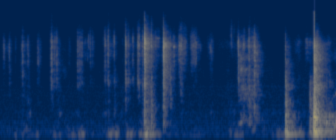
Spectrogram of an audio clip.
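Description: Scissors cutting paper along a marked line for a bottle rocket fin: a quick run of short crisp snips and rustles, close and fairly loud, ending in a few stronger cuts.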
